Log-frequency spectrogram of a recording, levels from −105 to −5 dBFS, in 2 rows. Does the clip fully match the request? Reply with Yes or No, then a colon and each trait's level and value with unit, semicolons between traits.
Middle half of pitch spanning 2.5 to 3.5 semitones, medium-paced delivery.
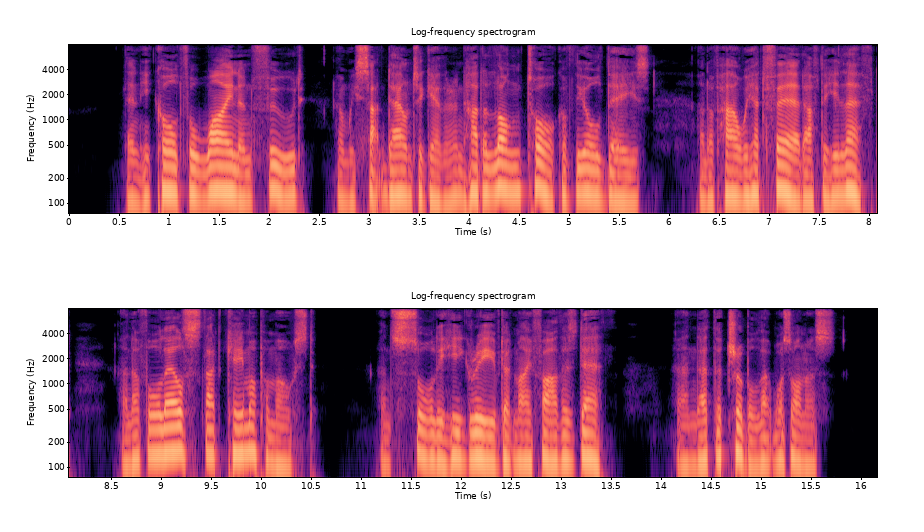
Yes: average, 3.0 semitones; average, 195 wpm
